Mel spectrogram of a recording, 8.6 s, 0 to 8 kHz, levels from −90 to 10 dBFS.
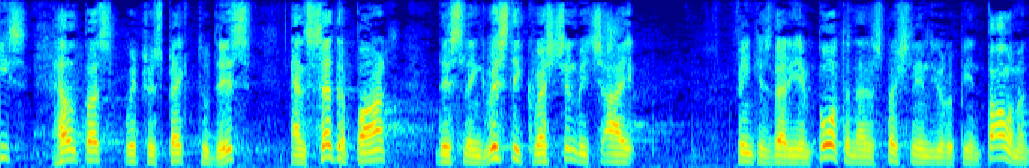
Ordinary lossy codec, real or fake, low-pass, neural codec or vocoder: none; real; none; none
